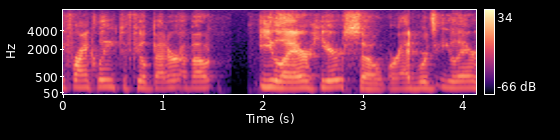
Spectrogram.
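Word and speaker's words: Helaire: be very excited to play clyde edwards e-lair i think they didn't let us forget that that's how you say that dude they made sure that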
